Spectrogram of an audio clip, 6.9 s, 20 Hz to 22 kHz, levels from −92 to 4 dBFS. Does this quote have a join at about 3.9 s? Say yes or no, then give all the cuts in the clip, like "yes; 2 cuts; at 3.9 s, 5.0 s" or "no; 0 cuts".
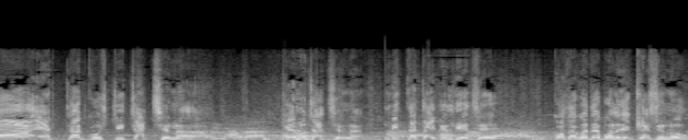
yes; 1 cut; at 3.9 s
